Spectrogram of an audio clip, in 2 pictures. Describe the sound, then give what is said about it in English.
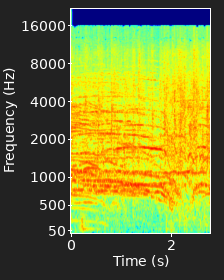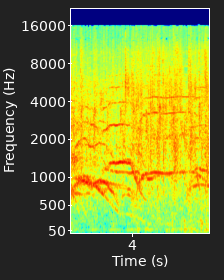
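An audience at the Comedy Bar comedy club applauds and cheers at the end of a show, with loud continuous clapping and high whoops and shouts throughout. “This one's not going to get nearly the round of applause.”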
